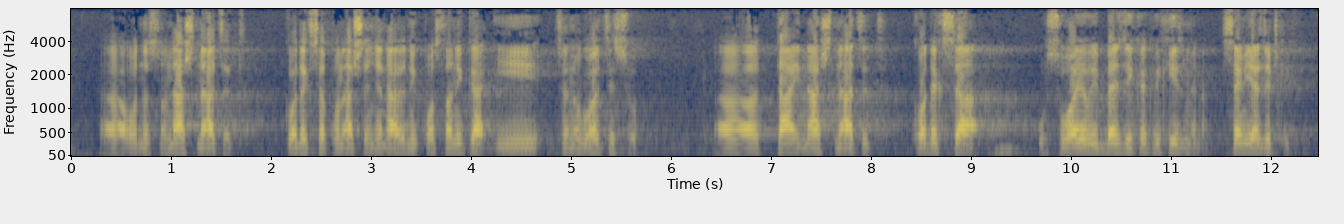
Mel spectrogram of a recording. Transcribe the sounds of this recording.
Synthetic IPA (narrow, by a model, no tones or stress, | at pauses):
o̞̰d̪no̞snonaʃnaːt̪səɾt̪ | ko̞d̪e̞ksapo̞naːʃaɲanaːɾo̞d̪nixpo̞slˠanikaʔit̪sərno̞ɡo̞ɾt̪sisṵ | t̪aːjnaʃnaːt̪sərt̪ | ko̞d̪e̞ksa | usʋo̞jilibe̞zikakʋixizmḛna̰semje̞zit͡ʃkix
